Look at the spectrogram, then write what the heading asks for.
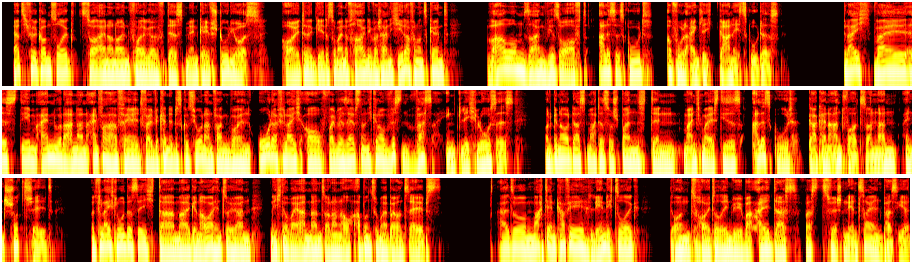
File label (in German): Podcast Sprachdatei; Sprecherprofil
